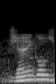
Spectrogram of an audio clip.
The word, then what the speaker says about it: Django: So Django's a remake. Um, it when you see the previews on TV and Jamie Foxx says Django the D is silent, the dude he's sitting next to is Django from the original.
